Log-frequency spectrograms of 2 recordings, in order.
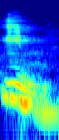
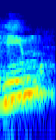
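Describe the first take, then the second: First: The h sound at the start is dropped. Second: The h sound at the start is pronounced. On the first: "এই এইচটা একদম মানে উচ্চারণই হয় নাই" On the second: "হিম ও হয়ে গেল ইম"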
